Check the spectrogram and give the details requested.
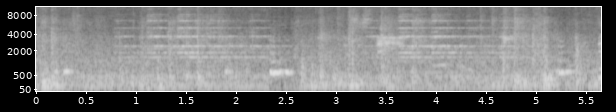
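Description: Narrow-gauge passenger coach rolling along the track, with a steady rumble and clicks of the wheels over the rails. A high wheel squeal comes and goes several times as the train takes a curve.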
